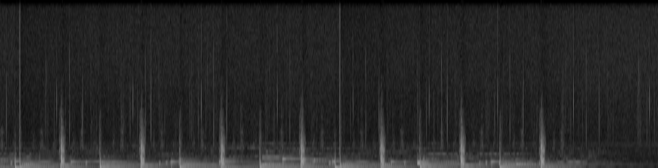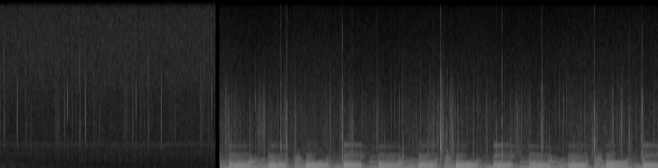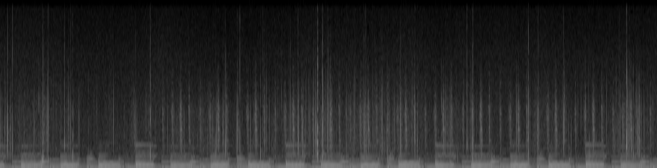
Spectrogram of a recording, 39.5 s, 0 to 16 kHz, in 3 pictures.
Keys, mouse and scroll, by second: 0.2 alt+shift+click, 1.6 click, 3.2 click, 5.9 click, 6.0 Tab, 6.8 click, 6.9 shift+click, 10.5 click, 10.9 click, 11.1 click, 11.7 click, 12.4 click, 12.6 click, 13.2 alt+shift+click, 14.4 click, 14.7 click, 15.4 click, 16.3 click, 16.8 space, 17.5 alt+shift+click, 18.1 click, 18.3 click, 18.8 shift+click, 19.0 shift+click, 20.4 click, 20.9 click, 21.1 click, 24.0 click, 24.4 shift+click, 25.7 click, 26.2 click, 26.3 click, 26.7 click, 27.7 click, 28.7 click, 29.5 click, 31.3 click, 33.3 shift+click, 33.6 shift+click, 34.1 click, 34.4 click, 34.7 click, 35.0 click, 36.2 click, 38.8 Tab, 38.9 click.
